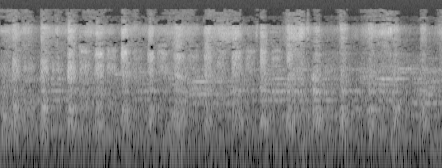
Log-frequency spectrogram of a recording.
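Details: Whippet reunited with its owner after ten days, breathing in fast, steady pants about four a second over a noisy, hissing background.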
